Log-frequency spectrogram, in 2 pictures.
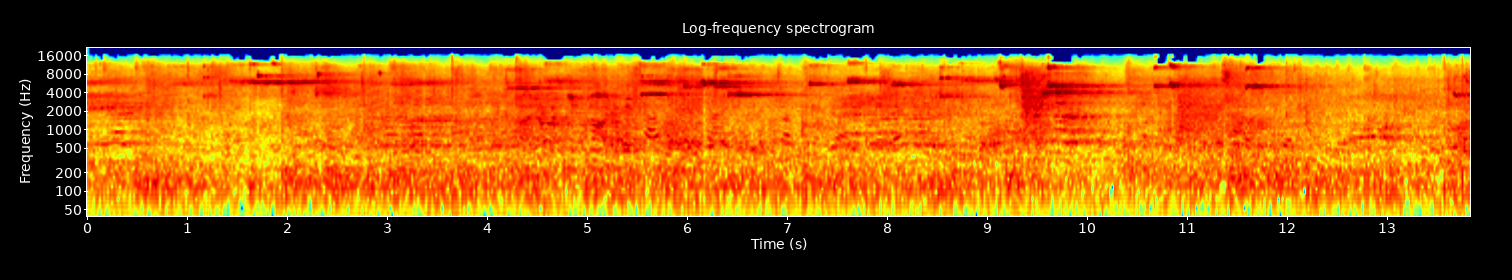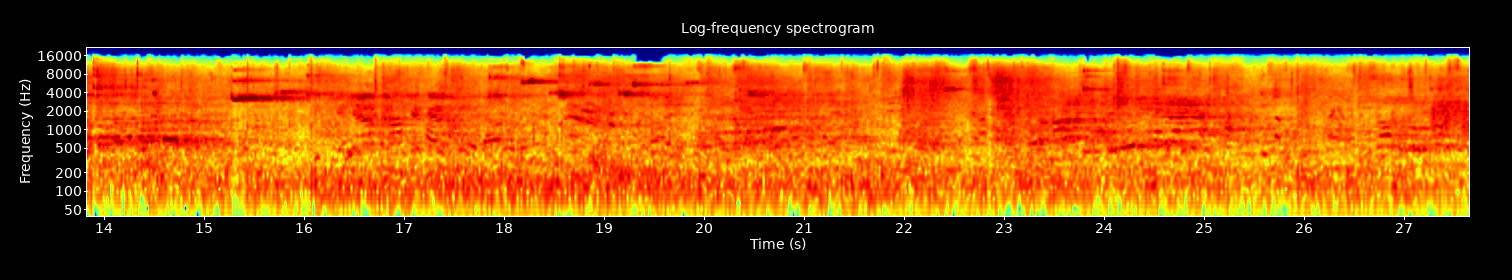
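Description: Basketball game sounds: a ball bouncing on the court as it is dribbled, short high sneaker squeaks, and players' voices calling out.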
